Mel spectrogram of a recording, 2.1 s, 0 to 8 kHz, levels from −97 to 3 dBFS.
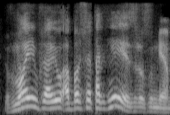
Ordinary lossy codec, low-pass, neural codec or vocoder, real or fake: AAC, 32 kbps; 7.2 kHz; codec, 16 kHz, 2 kbps, X-Codec, HuBERT features, trained on general audio; fake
